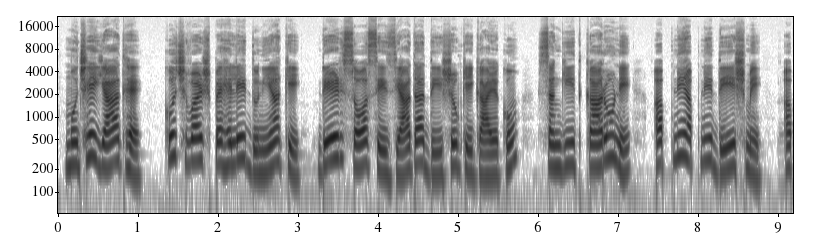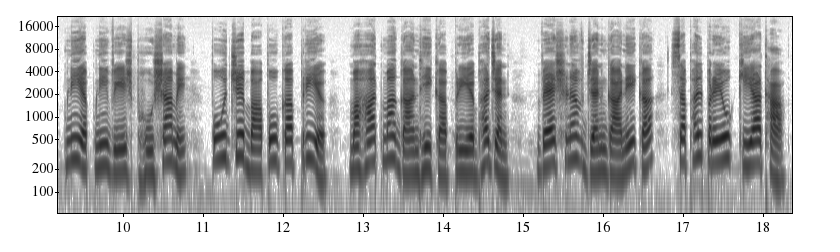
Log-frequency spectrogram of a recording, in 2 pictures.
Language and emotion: Hindi, neutral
